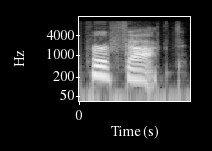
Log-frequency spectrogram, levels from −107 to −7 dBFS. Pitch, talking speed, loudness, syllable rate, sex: 195 Hz, 240 wpm, -16 LUFS, 4.5 syllables/s, female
